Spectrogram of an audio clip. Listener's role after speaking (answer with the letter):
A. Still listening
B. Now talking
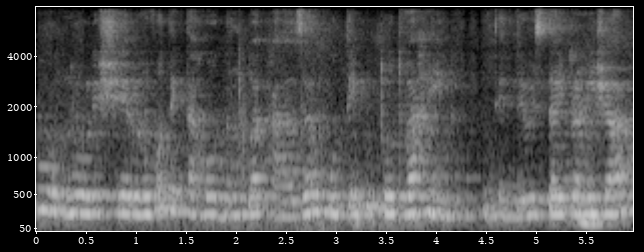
A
